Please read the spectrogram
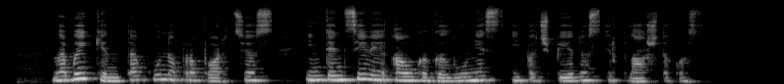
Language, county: Lithuanian, Šiauliai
